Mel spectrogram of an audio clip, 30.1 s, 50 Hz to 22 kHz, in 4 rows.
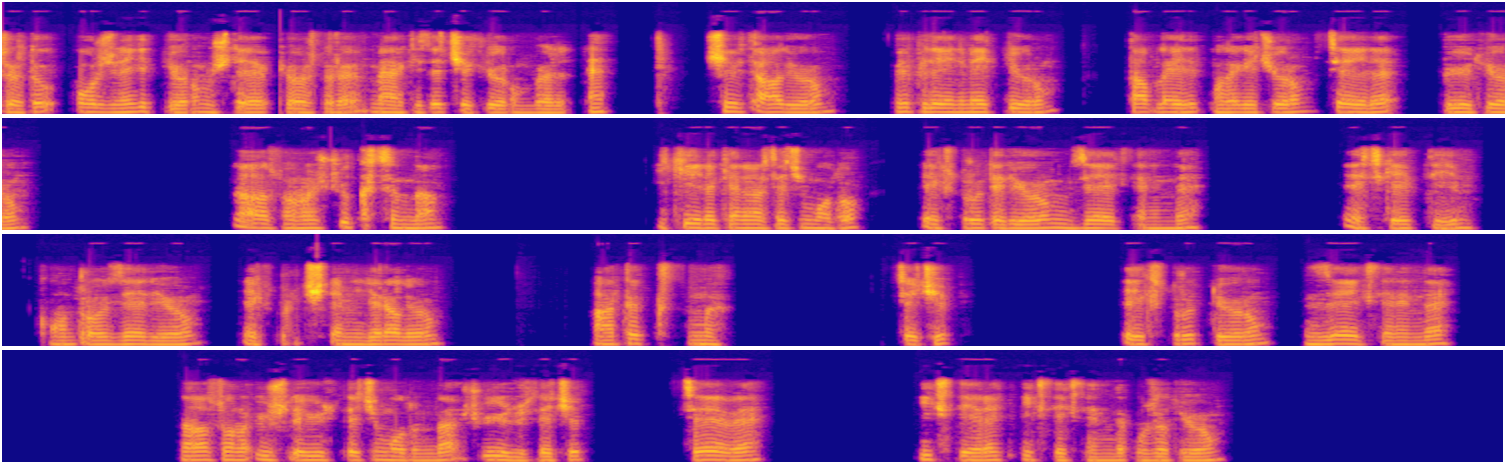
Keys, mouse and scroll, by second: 3.5 shift+a, 5.4 Tab, 6.2 s, 8.3 scroll down 3, 8.3 middle drag, 9.4 click, 10.1 click, 10.8 2, 11.0 click, 11.9 e, 15.3 ctrl+z, 16.8 middle click, 18.5 click, 19.1 middle click, 20.5 e, 24.3 click, 24.7 middle click, 25.8 s, 29.8-30.0 scroll down 2.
